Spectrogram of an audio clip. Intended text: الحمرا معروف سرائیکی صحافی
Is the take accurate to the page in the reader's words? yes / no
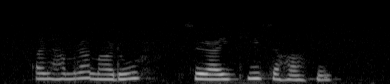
yes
